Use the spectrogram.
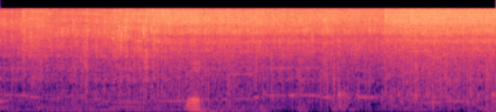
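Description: Mustard seeds, curry leaves, green chillies and onions fry in hot oil, giving a steady, loud, close sizzle with a brief clatter of stirring partway through.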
